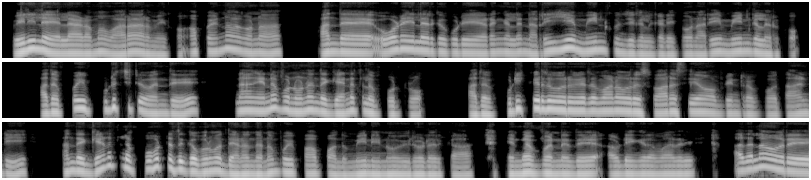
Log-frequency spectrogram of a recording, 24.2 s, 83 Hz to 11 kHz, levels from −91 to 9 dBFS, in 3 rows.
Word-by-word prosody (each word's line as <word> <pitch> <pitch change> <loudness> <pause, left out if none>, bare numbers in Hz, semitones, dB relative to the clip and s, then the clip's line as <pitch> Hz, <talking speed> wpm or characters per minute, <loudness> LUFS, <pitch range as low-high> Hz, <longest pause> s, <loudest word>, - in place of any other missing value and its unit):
வெளியில 185 +5 +5
எல்லா 135 0 +1
இடமும் 130 +1 -1
வர 125 +3 -1
ஆரம்பிக்கும். 120 -3 -5
அப்போ 150 +2 -10
என்ன 175 +5 -2
ஆகும்னா, 145 -4 -2 0.6
அந்த 150 +1 +1 0.5
ஓடையில 180 0 +3
இருக்கக்கூடிய 145 -2 -2
இடங்கள்ல 145 +1 -2
நிறைய 165 +9 +1 0.2
மீன் 175 +2 0
குஞ்சுகள் 130 -5 -4
கிடைக்கும், 120 +1 -5
நிறைய 140 +5 -3
மீன்கள் 150 -3 0
இருக்கும். 115 -1 -12 0.5
அத 135 - +1 0.2
போய் 200 0 +5 0.2
பிடிச்சுட்டு 185 -1 -1
வந்து, 130 -1 -1 0.6
நாங்க 170 0 +2
என்ன 195 +5 +3
பண்ணுவோம்னா, 175 0 +2
இந்த 150 - +4
கிணத்துல 155 +2 +1
போட்டுருவோம். 115 -1 -6 0.5
அத 115 +1 -1 0.2
பிடிக்குறது, 190 +3 +3
ஒரு 175 -1 +4
விதமான 165 0 +1
ஒரு 155 -1 +4
சுவாரஸ்யம். 150 +1 -1
அப்படின்றப்போ, 125 -2 -7 0.2
தாண்டி 125 0 -3 0.5
அந்த 165 +2 +3
கிணத்துல 225 +6 +2 0.2
போட்டதுக்கப்புறமா 175 -7 +4
தினம், 125 0 +2
தினம் 135 +4 0
போய் 145 -1 +2
பார்ப்போம். 130 -1 -3
"அந்த 115 -1 -3
மீன் 125 +1 +1
இன்னும் 120 +1 0
உயிரோட 120 0 -1
இருக்கா? 115 0 -7 0.5
என்ன 125 +3 +2 0.2
பண்ணுது?" 125 -1 +1 0.3
அப்படிங்கிற 125 +1 -1
மாரி, 125 +1 -1 0.5
அதெல்லாம் 205 +7 +3
ஒரு, 165 -3 +4
145 Hz, 135 wpm, -23 LUFS, 125-165 Hz, 0.6 s, வெளியில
